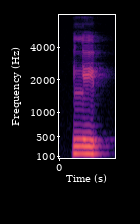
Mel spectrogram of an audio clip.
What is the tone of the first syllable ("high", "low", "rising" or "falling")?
low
